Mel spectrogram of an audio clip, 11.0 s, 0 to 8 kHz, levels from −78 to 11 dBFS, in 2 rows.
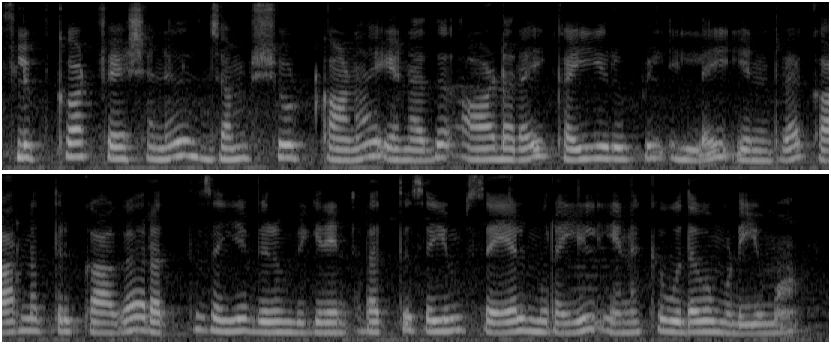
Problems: none marked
